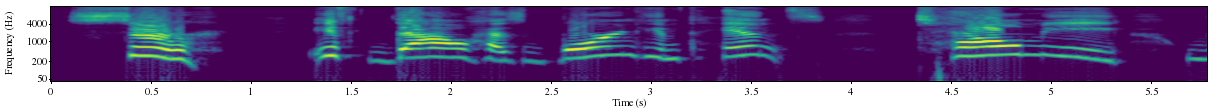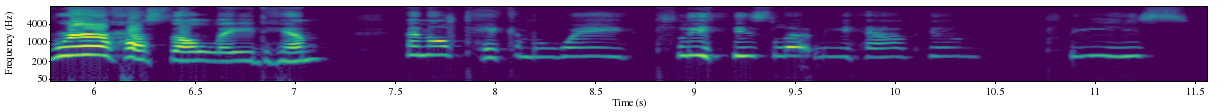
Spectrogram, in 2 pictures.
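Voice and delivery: high, drawn-out plea, softening at the end; pleading. Acted. Preacher as grieving Mary begging the gardener, pleading.

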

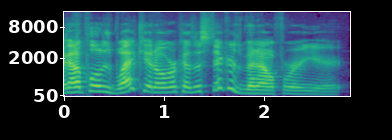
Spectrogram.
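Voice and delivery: high, whiny mock cop complaining; a whiny cop worried about quotas. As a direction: whine like a cop missing his bonus.

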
